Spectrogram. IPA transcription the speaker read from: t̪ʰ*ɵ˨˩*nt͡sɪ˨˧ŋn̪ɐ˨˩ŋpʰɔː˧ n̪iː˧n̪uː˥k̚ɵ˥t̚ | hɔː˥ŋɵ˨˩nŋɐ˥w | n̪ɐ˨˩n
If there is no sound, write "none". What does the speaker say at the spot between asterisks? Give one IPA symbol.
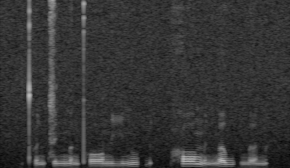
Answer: ɵ˨˩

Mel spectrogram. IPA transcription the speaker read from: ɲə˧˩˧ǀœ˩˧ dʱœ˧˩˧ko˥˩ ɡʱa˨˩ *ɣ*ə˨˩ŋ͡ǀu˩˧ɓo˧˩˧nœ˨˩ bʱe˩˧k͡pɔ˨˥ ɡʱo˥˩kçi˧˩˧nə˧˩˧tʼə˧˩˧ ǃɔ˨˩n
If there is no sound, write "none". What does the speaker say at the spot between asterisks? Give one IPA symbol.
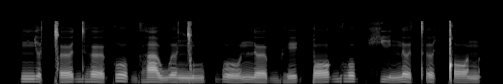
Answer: w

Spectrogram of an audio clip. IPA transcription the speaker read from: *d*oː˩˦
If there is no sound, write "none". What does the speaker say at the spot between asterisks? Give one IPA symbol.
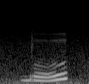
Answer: b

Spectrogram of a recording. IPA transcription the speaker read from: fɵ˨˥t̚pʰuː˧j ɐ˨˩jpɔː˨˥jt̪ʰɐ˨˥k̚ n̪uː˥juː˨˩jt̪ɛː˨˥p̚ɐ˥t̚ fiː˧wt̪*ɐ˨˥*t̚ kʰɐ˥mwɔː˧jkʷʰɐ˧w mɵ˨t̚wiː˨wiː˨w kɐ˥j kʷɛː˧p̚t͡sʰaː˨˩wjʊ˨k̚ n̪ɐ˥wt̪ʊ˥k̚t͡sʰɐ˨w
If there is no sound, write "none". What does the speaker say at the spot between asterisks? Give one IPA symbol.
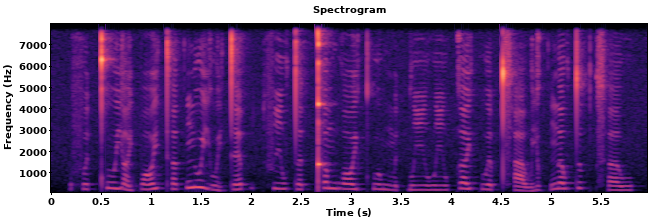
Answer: ɐ˨˥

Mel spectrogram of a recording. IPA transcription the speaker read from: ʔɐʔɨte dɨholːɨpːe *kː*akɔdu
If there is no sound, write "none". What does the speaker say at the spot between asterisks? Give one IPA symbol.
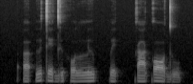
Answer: kː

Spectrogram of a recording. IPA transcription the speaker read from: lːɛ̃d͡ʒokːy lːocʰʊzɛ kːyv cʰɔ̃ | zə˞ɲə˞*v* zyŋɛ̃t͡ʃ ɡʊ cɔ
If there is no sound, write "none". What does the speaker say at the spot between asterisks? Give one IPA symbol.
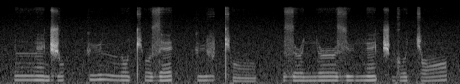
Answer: none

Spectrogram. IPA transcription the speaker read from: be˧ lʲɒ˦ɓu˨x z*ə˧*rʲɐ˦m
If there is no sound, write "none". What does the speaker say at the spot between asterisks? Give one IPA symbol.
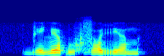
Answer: ɔ˧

